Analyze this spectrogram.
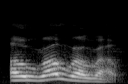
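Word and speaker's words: Orhorhoro: But it is quite literally Rook, as in it rhymes with juke, O-ro-ro-ro. Let me see if Clemson's website has a different pronunciation. Yeah. Nope. It's O-ro-ro-ro. Pretty crazy.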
